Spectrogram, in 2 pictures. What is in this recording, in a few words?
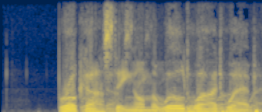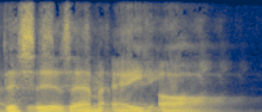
Shoutcast, Voiceovers; MAR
